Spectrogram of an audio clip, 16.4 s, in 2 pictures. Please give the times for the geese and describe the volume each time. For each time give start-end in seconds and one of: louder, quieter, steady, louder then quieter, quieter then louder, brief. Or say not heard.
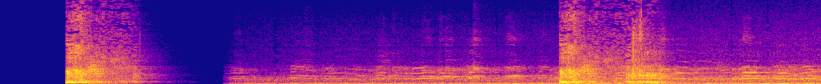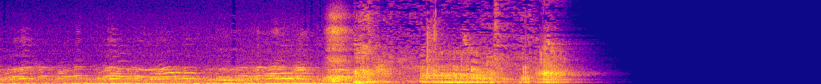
2.2-11.8 louder.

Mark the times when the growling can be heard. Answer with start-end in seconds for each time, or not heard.
0.7-1.4, 5.5-6.7, 11.7-13.9.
